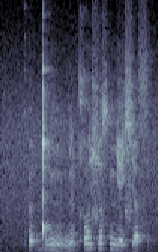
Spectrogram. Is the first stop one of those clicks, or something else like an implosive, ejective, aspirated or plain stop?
ejective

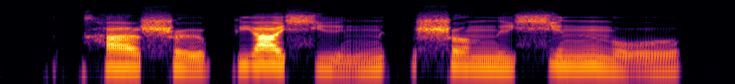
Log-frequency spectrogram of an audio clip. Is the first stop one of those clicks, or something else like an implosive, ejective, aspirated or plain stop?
aspirated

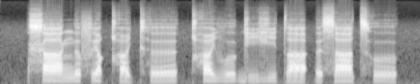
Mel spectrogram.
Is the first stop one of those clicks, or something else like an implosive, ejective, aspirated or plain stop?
aspirated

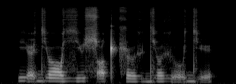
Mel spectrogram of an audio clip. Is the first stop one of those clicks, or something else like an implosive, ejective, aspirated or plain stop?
plain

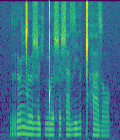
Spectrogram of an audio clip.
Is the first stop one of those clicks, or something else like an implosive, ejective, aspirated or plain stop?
click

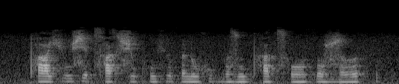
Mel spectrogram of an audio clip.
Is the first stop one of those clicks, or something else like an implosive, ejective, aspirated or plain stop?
aspirated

